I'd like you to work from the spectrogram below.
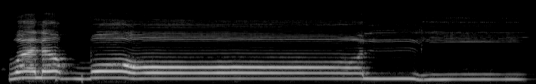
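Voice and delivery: वलद्दॉल्लीन with the long vowel held six counts, very slow; six-count madd. Shown as a demonstration. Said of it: "six counts देने".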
